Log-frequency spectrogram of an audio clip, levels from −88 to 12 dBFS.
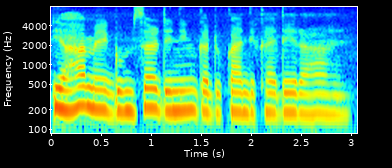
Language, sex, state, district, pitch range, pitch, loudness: Hindi, female, Arunachal Pradesh, Papum Pare, 175-200 Hz, 190 Hz, -16 LUFS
